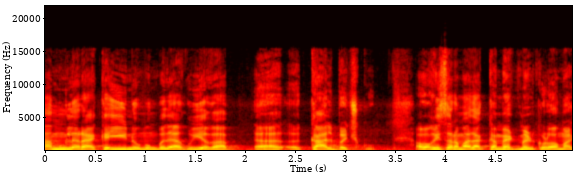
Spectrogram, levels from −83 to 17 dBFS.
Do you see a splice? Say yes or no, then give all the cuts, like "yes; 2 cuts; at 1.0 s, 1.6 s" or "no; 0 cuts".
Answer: no; 0 cuts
